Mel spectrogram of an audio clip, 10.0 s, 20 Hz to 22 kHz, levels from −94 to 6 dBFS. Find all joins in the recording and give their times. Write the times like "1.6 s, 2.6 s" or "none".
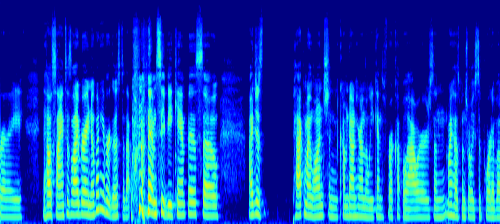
none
